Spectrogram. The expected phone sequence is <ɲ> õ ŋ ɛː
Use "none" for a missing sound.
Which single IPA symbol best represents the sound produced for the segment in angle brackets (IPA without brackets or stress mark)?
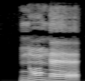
ɲ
